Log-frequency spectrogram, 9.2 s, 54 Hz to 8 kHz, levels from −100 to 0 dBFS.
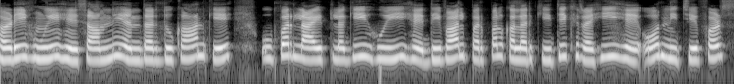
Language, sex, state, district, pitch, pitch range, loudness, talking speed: Hindi, female, Bihar, Katihar, 240 Hz, 230-270 Hz, -16 LUFS, 145 wpm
